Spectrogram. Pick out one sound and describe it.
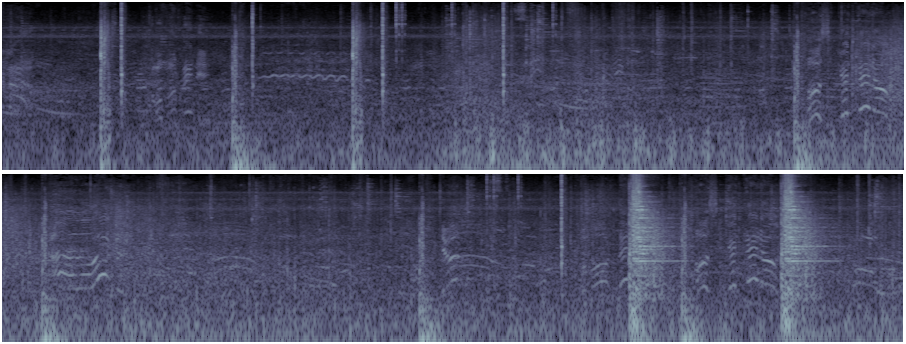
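Guns fire in loud, separate booms.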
